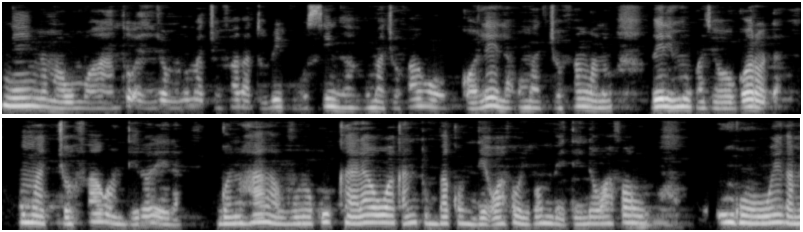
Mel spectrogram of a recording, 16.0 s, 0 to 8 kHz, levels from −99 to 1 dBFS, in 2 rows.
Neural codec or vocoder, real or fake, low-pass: none; real; 7.2 kHz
